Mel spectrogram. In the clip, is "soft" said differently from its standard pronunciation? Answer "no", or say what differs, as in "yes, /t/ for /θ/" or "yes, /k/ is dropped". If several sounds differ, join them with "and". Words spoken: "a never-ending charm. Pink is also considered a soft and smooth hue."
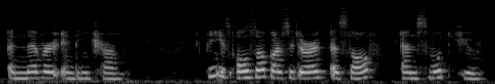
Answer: no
